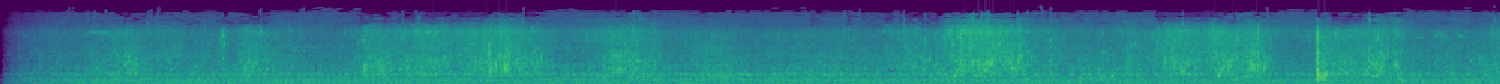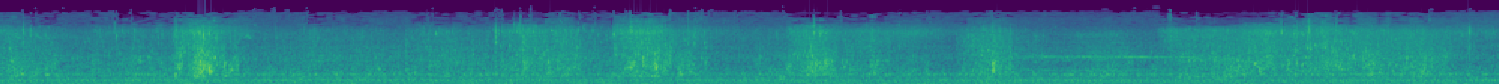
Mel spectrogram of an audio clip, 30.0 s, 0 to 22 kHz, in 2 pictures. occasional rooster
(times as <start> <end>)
25.0 27.1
